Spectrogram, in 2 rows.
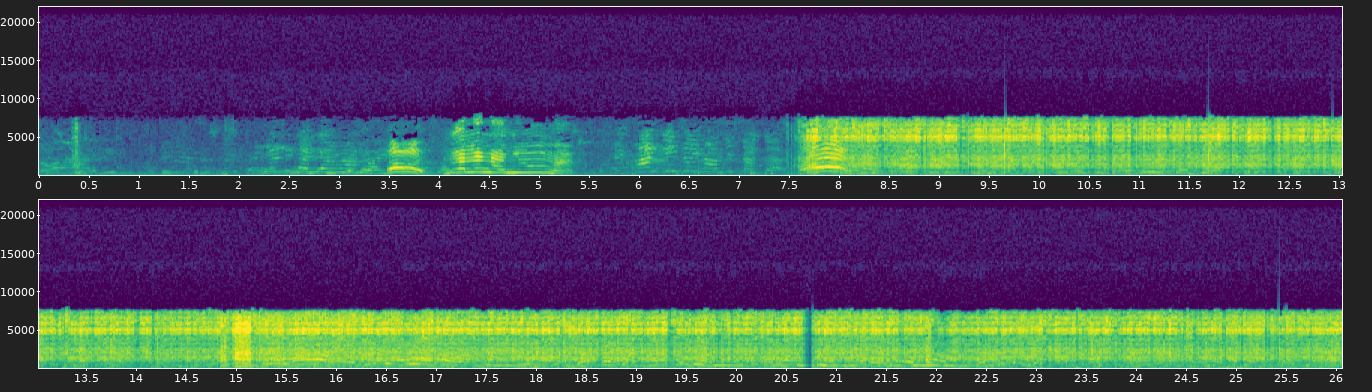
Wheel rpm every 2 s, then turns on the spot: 10, 0, 0, 10, 60, 70, 70, 70, 70, 70, 70, 60, 70.
none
